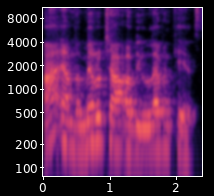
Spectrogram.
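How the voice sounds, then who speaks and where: With a Louisiana accent, a woman speaks in a fairly low, bright, sharp voice with ordinary pitch variation. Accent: Southern US (Louisiana). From US South, South Louisiana. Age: 60s. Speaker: talk show guest. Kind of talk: casual chat.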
